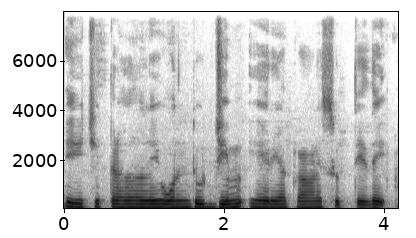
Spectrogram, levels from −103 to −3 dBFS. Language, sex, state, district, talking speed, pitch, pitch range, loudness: Kannada, male, Karnataka, Bangalore, 85 wpm, 130 Hz, 125-135 Hz, -15 LUFS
